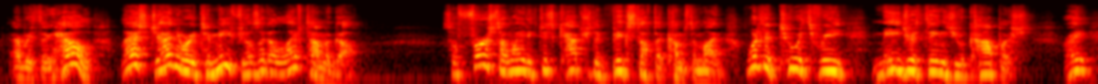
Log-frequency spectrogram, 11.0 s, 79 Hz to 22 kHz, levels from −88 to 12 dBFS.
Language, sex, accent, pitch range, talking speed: English, male, American, 165-205 Hz, 200 wpm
